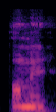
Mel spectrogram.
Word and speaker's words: pommes: হ্যাঁ হ্যাঁ, লেপম, এস তো থাকবে লাস্টে পমের। হ্যাঁ, লে, POMMES, যেহেতু লে দিচ্ছেন এর জন্য হচ্ছে এসটা আসবে, হ্যাঁ হ্যাঁ হ্যাঁ, বাট উচ্চারণ কিন্তু সেম, পম পম, জি, উচ্চারণ সেম।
